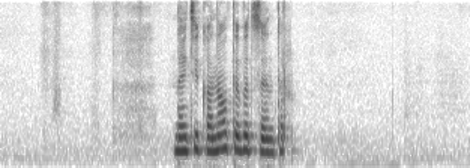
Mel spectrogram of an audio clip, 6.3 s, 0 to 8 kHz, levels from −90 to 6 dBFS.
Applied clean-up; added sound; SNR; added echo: none; none; none; none.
